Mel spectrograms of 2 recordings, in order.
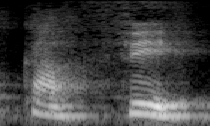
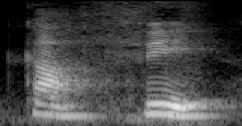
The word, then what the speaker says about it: café: Eu hablo café. La E é mais cerrada em espanhol, sim? Se você tiver essa dica em mente, isso vai ser muito legal para sua pronúncia de espanhol. La E, café, ¿cierto?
